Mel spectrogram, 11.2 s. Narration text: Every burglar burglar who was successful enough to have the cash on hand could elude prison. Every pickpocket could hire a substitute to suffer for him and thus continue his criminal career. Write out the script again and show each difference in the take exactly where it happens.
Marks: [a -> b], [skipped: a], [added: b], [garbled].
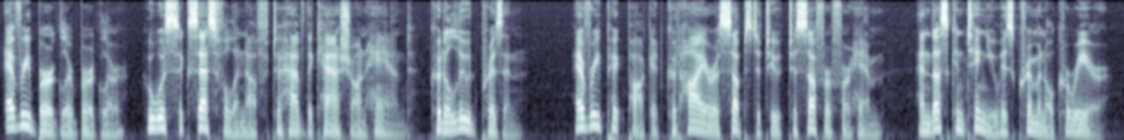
Every burglar burglar who was successful enough to have the cash on hand could elude prison. Every pickpocket could hire a substitute to suffer for him and thus continue his criminal career.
